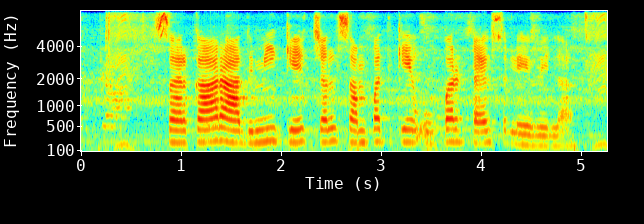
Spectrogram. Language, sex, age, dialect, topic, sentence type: Bhojpuri, female, 31-35, Southern / Standard, banking, statement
